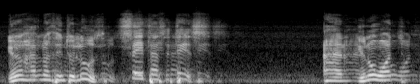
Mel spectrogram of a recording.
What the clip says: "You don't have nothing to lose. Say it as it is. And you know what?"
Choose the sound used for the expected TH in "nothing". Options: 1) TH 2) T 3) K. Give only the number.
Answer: 1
